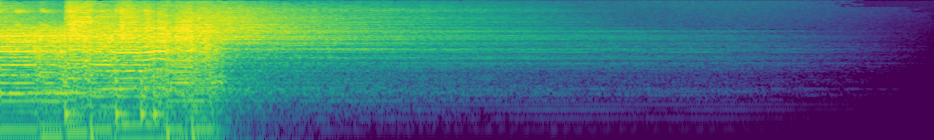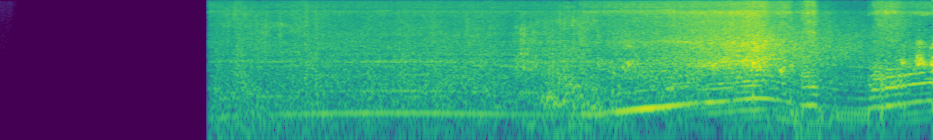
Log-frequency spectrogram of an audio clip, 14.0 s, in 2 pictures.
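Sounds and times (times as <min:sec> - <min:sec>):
race car engine revving: 0:08.6 - 0:14.0.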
